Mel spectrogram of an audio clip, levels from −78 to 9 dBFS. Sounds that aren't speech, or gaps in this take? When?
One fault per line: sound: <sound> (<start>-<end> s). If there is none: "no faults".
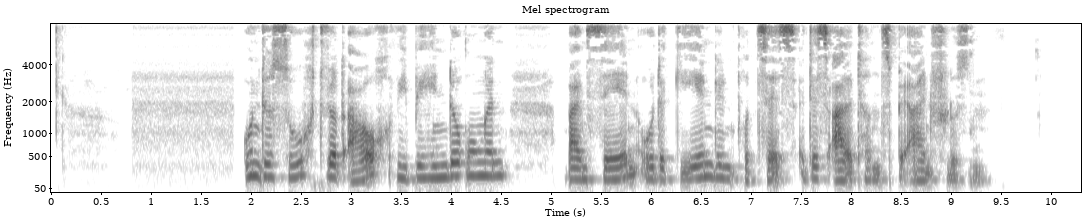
no faults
